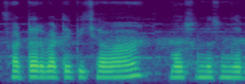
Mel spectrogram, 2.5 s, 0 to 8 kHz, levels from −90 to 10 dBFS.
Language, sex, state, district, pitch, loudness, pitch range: Bhojpuri, female, Uttar Pradesh, Ghazipur, 165 Hz, -20 LUFS, 165-170 Hz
